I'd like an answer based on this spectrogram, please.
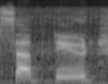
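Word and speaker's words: Subdude: does a few different and that's spelled s-u-b-d-u-d-e like a sub-dude um and uh sub-dude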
